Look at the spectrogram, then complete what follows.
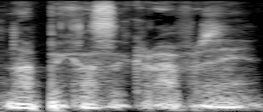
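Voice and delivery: breathy whispered aside. Acted. Comic whispering the gravity punchline to the audience.

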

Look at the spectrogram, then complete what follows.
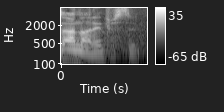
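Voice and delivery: low, deflated refusal; dejected pig. Acted. Pig turning down the chicken's idea, dejected. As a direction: let the voice sink in mild disappointment. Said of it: "The pig kind of head falls down".

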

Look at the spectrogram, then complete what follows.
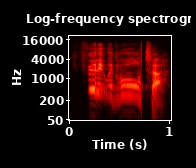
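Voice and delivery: high, loud confident order; cocksure. Acted. Elijah raising the stakes of the contest, cocksure. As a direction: order it loudly, as a dare. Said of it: "The confidence of the man".

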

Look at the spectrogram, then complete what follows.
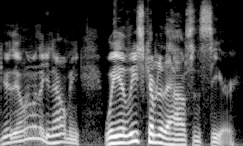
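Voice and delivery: high-pitched imitation of crying pleading; mock tearful plea. Crying mother begging the priest for help, mock tearful plea. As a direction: plead like a mother in tears, hammed-up. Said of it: "she starts crying".

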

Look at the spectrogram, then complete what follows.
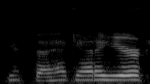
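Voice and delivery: hushed mock alarm; startled aside. Friends on a bench reacting to screams, in hushed alarm. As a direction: say it under your breath, as if spooked.

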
